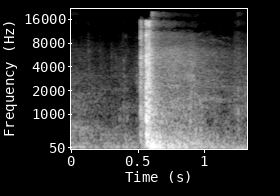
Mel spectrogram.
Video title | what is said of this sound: 2021 MAN CAVE TOUR, stacked full of legit dream cars. | that sounds solid too when you close that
